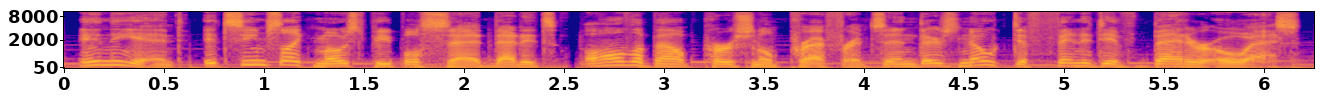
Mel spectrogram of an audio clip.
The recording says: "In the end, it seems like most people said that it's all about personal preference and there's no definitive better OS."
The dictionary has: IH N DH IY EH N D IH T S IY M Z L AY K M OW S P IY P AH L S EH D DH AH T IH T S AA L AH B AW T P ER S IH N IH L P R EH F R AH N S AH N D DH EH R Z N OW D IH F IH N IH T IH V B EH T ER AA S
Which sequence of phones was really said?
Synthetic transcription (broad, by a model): IH N DH IY EH N D IH T S IY M Z L AY K M OW S P IY P L S EH D DH AH T IH T S AA L AH B AW T P ER S N L P R EH F R AH N S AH N DH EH R Z N OW D IH F IH N IH T IH V B EH T ER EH S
